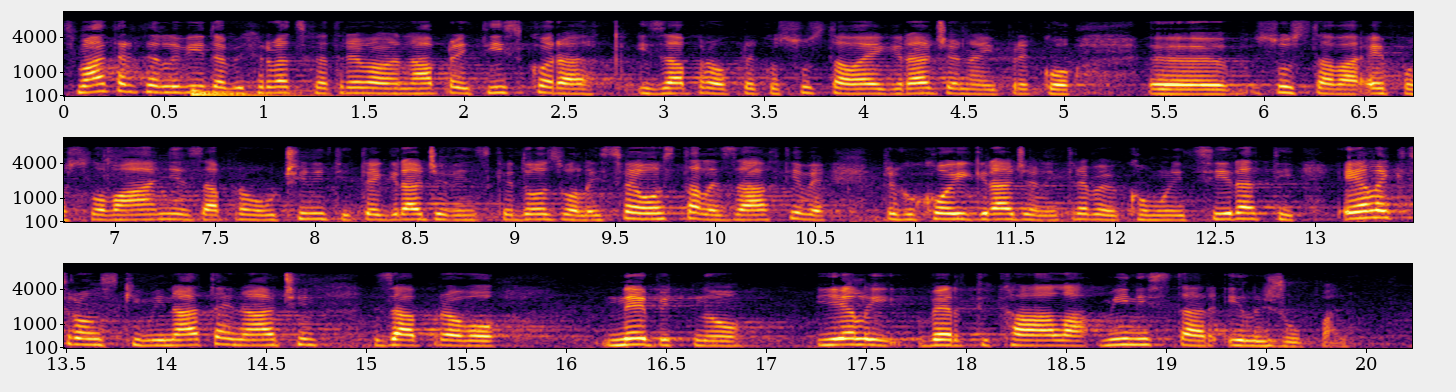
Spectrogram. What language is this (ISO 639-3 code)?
hrv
